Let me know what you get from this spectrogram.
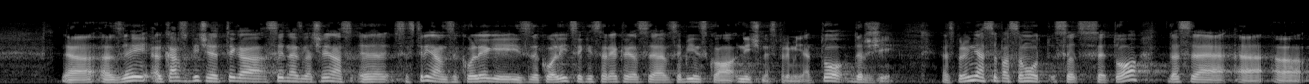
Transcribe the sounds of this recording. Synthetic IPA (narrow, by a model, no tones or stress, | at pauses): zd̪ɛjkaɾs̬ɛt̪̬iːt͡ʃɛt̪eːɡaseːd̪najzɡat͡ʃleːnasɛst̪ɾiːnʲjamzkɔleːɡiːzkɔalit̪sijɛkisɔɾɛːklid̪asɛwsɛbinskɔnit͡ʃnɛspɾɛ̰mḭnja̰t̪od̪əɾʒḭ | spɾɛmiːnʲjasɛpasamossɛt̪od̪asɛ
